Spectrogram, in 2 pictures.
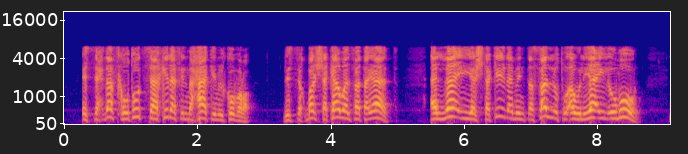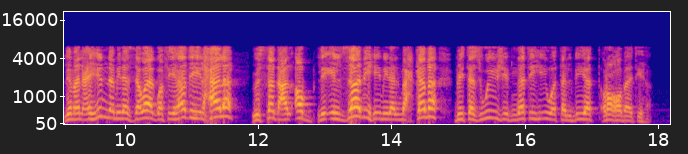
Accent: Egypt; وده الغالب عندنا في مصر

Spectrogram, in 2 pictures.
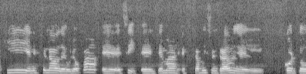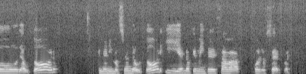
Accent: Venezuela; also born or lived in Argentina; now in Zagreb, Croatia; Mira, yo soy de Venezuela.

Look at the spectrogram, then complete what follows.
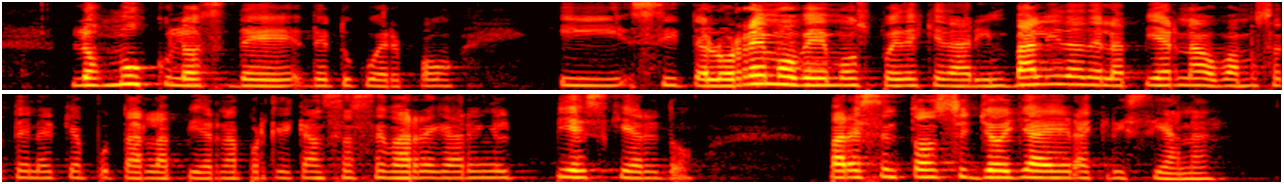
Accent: Nicaragua; Quiero decirle que soy nicaragüense, nací en Nicaragua

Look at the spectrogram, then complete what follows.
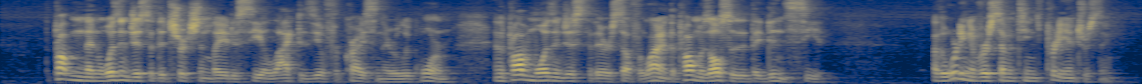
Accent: Sheraton, Iowa, United States; When I was growing up, I was convinced that my hometown, Sheraton, Iowa, was the greatest town in the world.

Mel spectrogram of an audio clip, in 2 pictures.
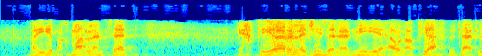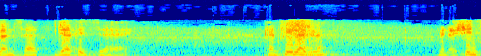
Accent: Egypt; مش زي عندنا، مش عندنا في مصر

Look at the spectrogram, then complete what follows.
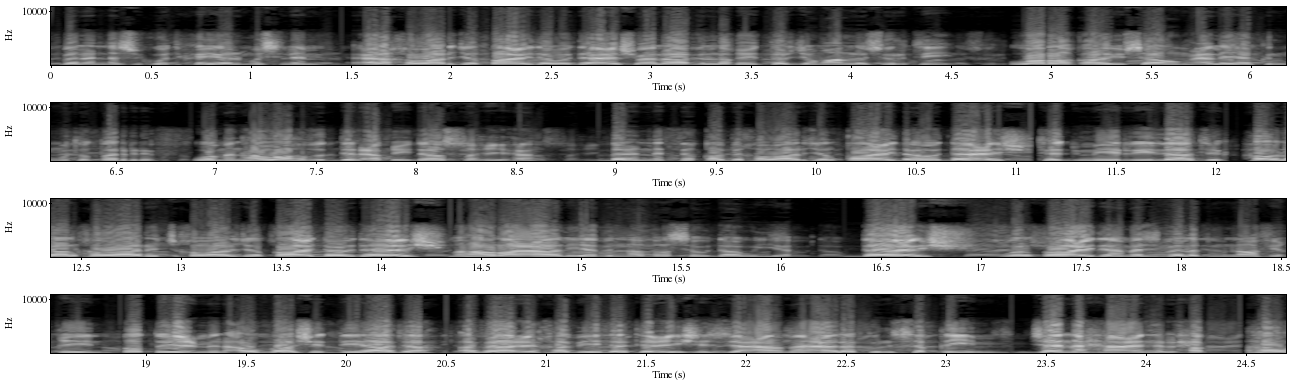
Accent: Saudi Arabia; واستهداف بلادنا المملكة العربية السعودية

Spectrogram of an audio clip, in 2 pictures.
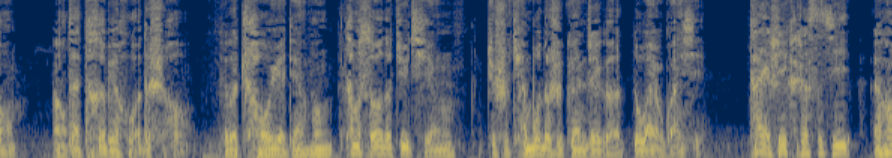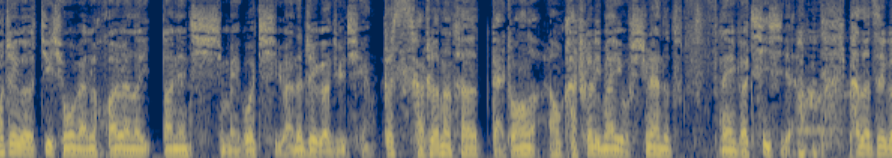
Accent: Inner Mongolia, China; 因为我老家是内蒙古，是蒙古族。

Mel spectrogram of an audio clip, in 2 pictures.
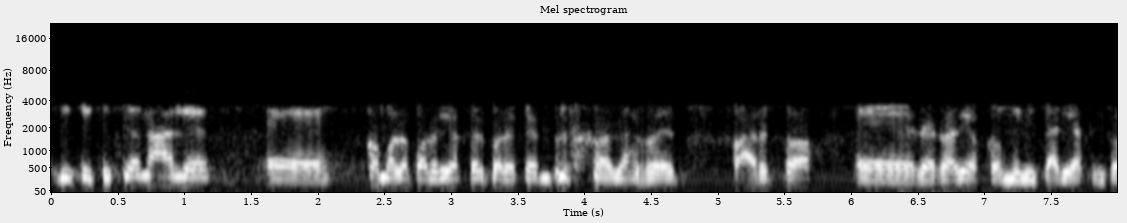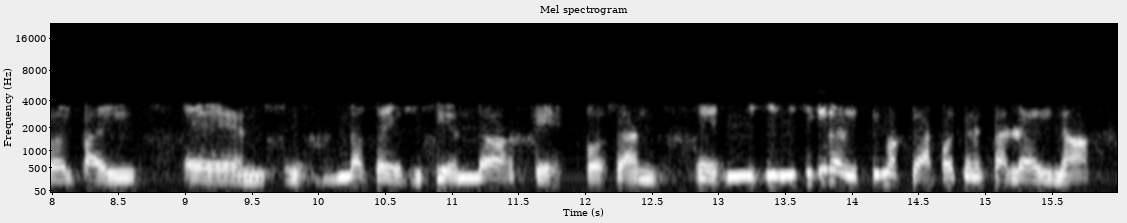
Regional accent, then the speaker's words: Córdoba, Argentina; now in Buenos Aires, Argentina; Nosotras somos provincianas viviendo en Capital, yo soy cordobesa

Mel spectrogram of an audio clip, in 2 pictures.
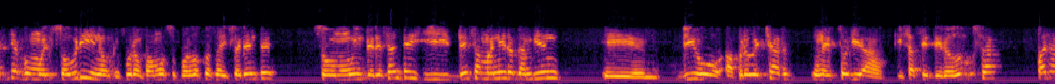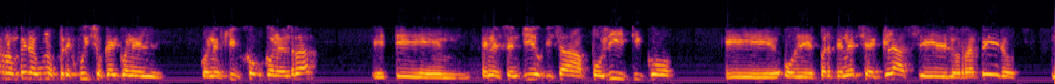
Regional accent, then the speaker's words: Argentina; a mí, siendo argentino, me encanta el tango

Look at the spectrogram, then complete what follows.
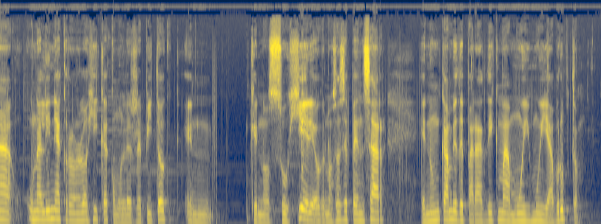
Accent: Mexico; en cada uno de nosotros como mexicanos, ¿no?

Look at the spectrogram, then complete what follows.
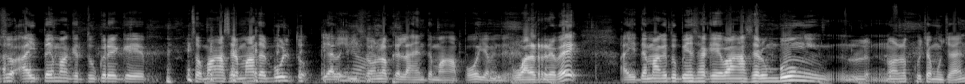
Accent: Cuba; moved away; yo la grabé en Cuba, en verdad, ¿eh? O sea, la grabé en mi país, no la grabé aquí.

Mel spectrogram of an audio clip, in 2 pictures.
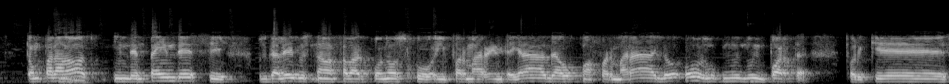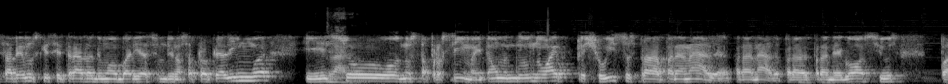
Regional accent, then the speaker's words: São Paulo, Brazil; e eu sou de São Paulo

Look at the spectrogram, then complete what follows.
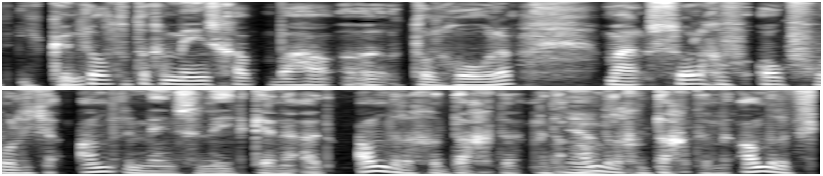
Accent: Netherlands; also born or lived in Paramaribo, Suriname; Kijk, ik ben hier niet geboren, maar wel getogen. Voel ik me Surinaams? Nee, want ik woon daar niet. Ik ben van Surinaamse afkomst, maar ik kan me niet Suriname voelen als ik daar niet woon.

